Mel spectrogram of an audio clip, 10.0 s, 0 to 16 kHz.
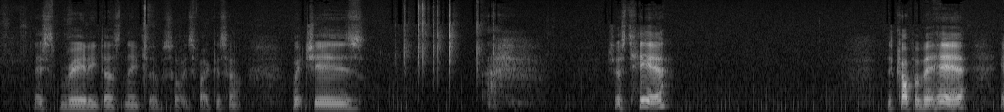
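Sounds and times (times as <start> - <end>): soft rustle: 0.0 - 2.3.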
